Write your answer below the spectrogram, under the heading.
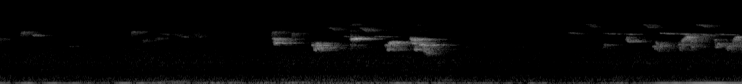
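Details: Three-year-old caged European goldfinch at the Qriaa bird market, described as singing without faults; quiet twittering notes open, then a loud burst of bright, tinkling trills and chirps, a lull, and another rising twitter; low market rumble underneath.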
